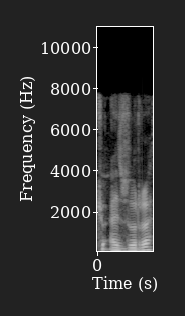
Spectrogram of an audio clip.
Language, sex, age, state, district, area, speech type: Kashmiri, male, 30-45, Jammu and Kashmir, Kulgam, rural, spontaneous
